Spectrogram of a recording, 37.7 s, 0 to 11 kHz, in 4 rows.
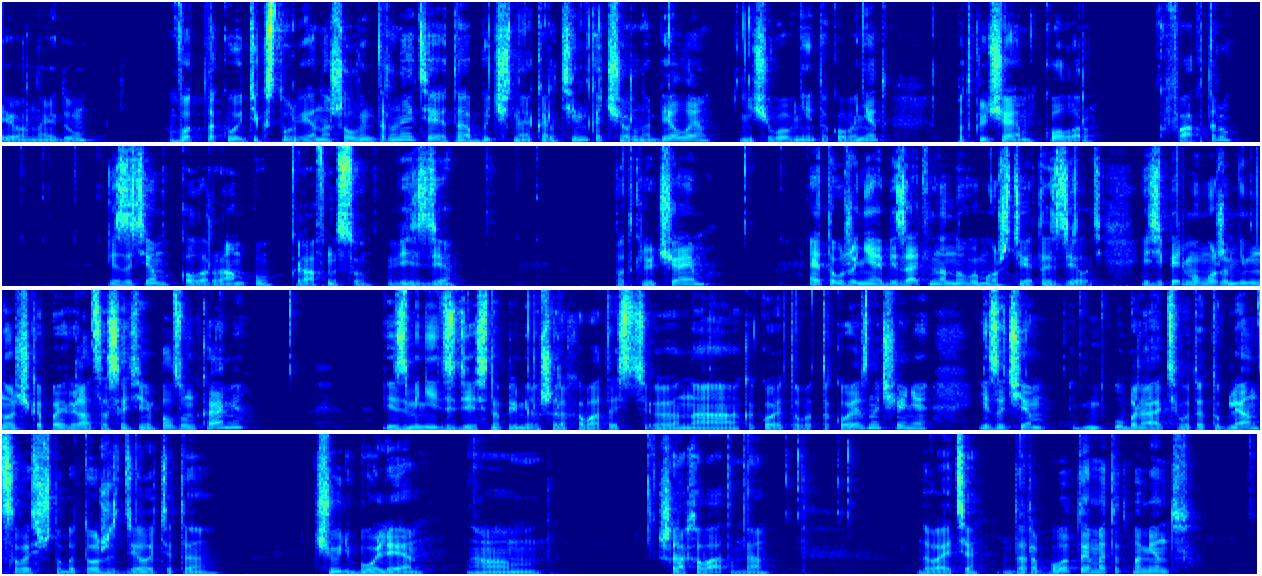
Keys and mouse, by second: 4.5-5.5 middle drag, 5.5 click, 5.5-7.4 middle drag, 7.4-22.9 drag, 22.9-26.2 middle drag, 26.2-26.9 drag, 26.9-34.1 middle drag, 34.1 click, 34.6-37.7 middle drag.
